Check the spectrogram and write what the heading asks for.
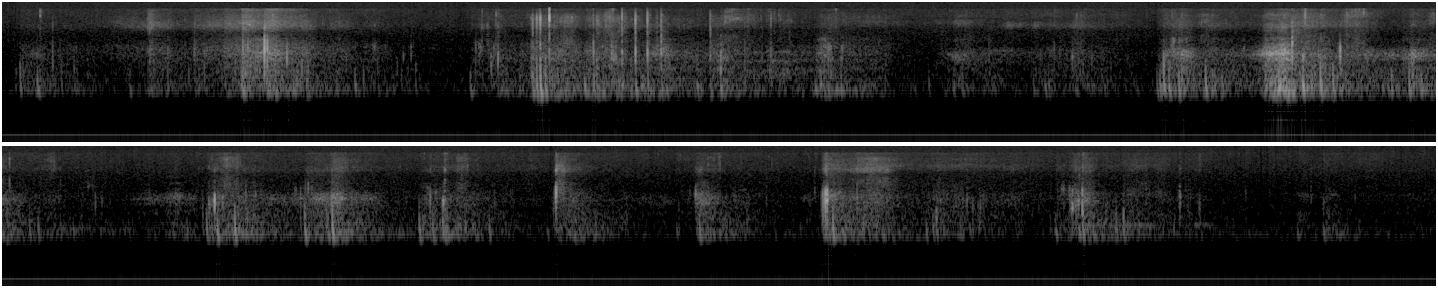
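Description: Faint footsteps crunching in snow, an uneven pace of short crunches about one or two a second.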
